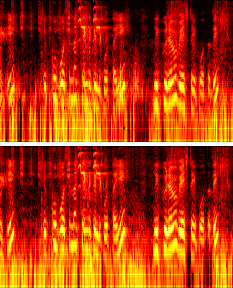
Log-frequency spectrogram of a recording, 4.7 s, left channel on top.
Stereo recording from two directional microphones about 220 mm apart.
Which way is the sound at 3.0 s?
15° right (ahead or behind).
